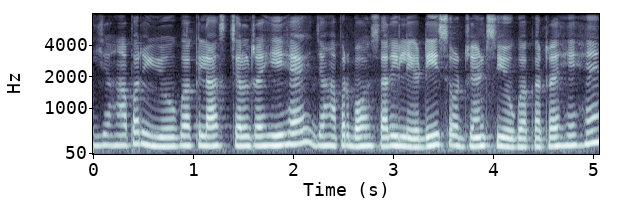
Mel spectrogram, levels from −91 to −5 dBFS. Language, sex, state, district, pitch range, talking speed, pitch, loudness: Hindi, female, Bihar, Patna, 195-215 Hz, 215 wpm, 205 Hz, -14 LUFS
